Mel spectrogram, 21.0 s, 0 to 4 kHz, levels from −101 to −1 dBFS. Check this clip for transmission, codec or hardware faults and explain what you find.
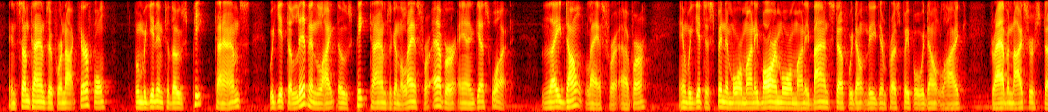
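No faults can be heard anywhere in this speech.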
